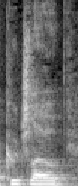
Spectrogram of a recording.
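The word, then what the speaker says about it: Kuclo: Rafael Brandon Currie Charles Dixon of course steve coock low or couch low as you say is the proper way to pronounce it Josh aluminum its dominance Victor Martinez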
